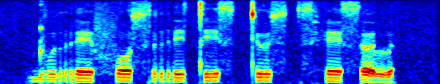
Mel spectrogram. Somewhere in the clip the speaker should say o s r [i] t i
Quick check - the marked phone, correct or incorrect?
correct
